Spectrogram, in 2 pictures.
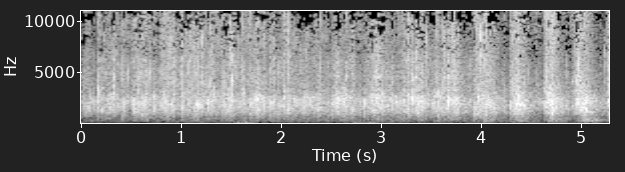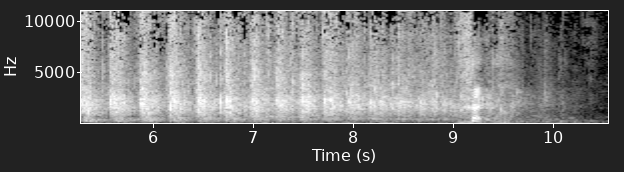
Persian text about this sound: تشویقش کنیم مهمانای ما رو.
